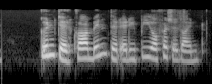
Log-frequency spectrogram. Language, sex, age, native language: Icelandic, male, 11, Icelandic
